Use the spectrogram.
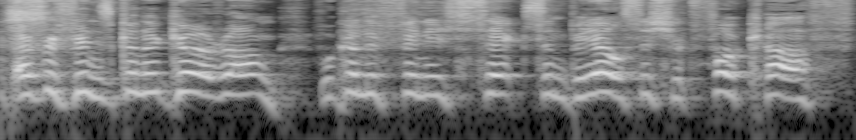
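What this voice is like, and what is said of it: Imitates a grumbling Leeds football fan. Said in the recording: “my Leeds fan impression ... Sounds quite a lot like Johnny Vegas, weirdly.”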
